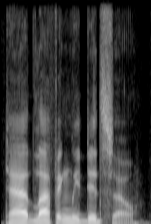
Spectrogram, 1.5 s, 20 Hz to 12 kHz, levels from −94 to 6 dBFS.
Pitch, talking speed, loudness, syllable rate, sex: 125 Hz, 160 wpm, -16 LUFS, 4.5 syllables/s, male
